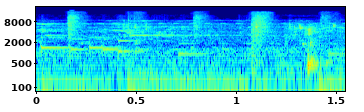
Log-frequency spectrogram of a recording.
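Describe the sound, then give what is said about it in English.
Quiet liquid sounds of water being sipped or poured: a few soft wet slurps and drips with a brief gulp near the end, no talking. “This episode is sponsored by water.”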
